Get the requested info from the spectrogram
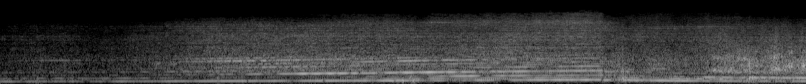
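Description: A race car's engine approaching under acceleration, getting louder throughout. Its pitch climbs steadily, dips briefly about six seconds in, then climbs again.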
